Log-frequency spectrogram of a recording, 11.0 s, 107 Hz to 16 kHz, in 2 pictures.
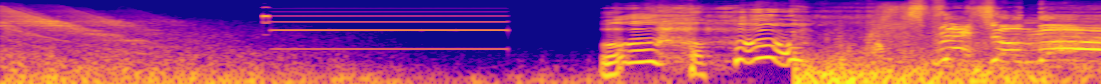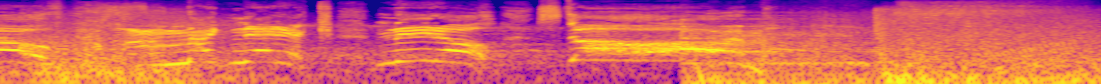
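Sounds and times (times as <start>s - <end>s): steady electronic beep: 0.0s - 2.6s.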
